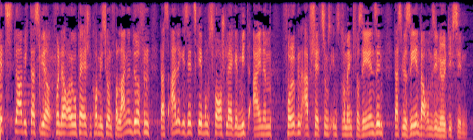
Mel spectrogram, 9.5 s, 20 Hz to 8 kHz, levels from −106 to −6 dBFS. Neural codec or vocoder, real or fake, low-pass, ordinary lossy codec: none; real; 7.2 kHz; none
